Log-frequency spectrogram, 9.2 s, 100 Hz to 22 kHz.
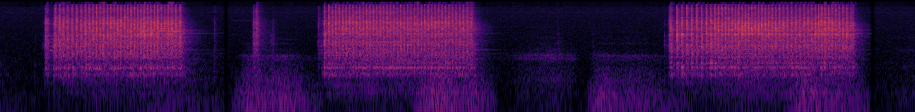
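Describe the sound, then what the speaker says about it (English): Bolts being tightened on a Tracker 600 ATV brush guard, heard as three long, loud bursts of buzzing mechanical rattling, like a ratchet or power driver, close up with quiet gaps between. "Once you've got the bolts started, you can go ahead and tighten them up completely."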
